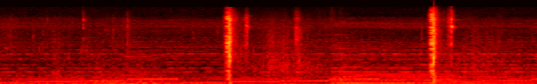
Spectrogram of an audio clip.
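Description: Background music with held notes, broken by two sharp shotgun shots about a second and a half apart, the second a little louder.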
